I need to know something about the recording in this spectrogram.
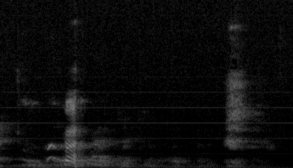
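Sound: sneeze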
